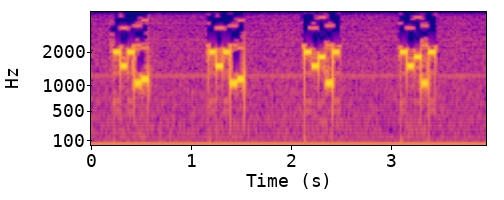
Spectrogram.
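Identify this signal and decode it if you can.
Five-tone selective call (ZVEI), heard as quick runs of five tones, tones of about 70 ms. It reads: 85812 85812 85718 85718
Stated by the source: Five-tone ZVEI selective call 89155 received by SDR.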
